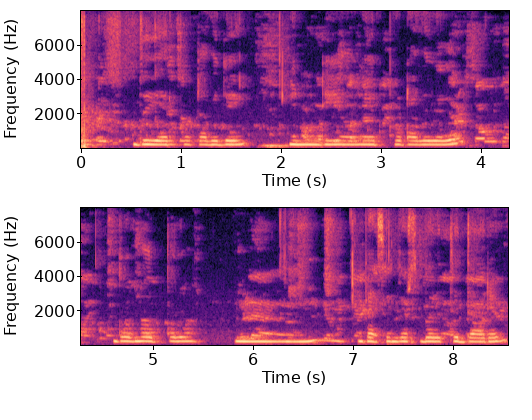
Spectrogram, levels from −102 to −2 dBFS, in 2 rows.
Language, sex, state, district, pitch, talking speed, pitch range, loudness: Kannada, male, Karnataka, Mysore, 225 Hz, 55 wpm, 220-235 Hz, -16 LUFS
